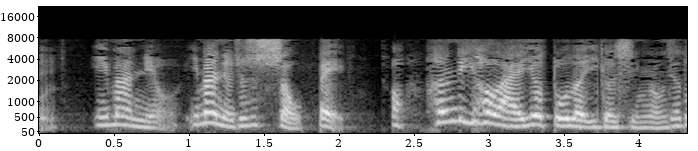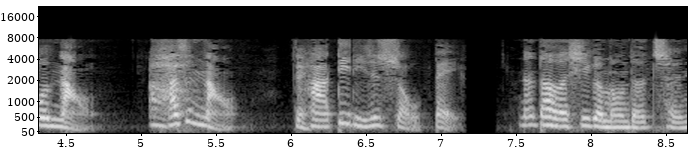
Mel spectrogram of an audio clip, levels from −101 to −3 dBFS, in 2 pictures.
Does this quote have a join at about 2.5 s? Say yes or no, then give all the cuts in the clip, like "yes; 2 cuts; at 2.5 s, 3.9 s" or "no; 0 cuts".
no; 1 cut; at 7.4 s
